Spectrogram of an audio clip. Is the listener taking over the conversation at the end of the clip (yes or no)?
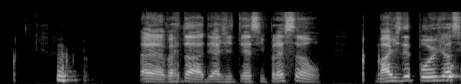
no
